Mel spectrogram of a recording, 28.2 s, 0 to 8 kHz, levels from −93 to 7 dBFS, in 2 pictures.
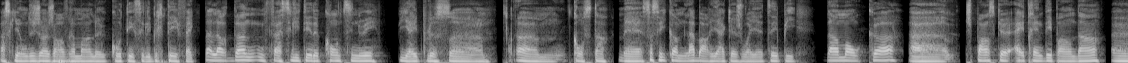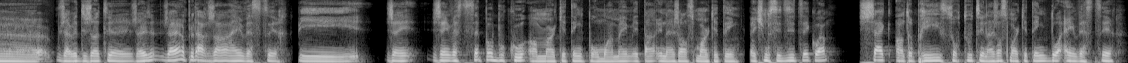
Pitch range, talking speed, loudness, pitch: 110-135 Hz, 160 wpm, -19 LUFS, 120 Hz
